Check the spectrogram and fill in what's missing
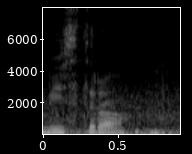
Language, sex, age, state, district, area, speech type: Punjabi, female, 45-60, Punjab, Rupnagar, rural, read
